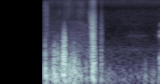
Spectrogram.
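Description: Silence for about half a second, then wind buffeting on a handheld camera's microphone with a couple of sharp handling bumps, dying down to a low rustle just before talk begins.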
